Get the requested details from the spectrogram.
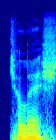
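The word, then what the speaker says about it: calèche: Kaleche? Is it Kaleche? Kalesh, that's better. It is Kalesh.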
